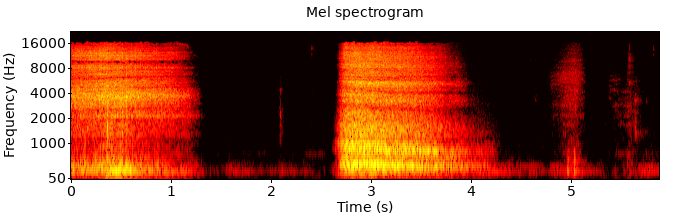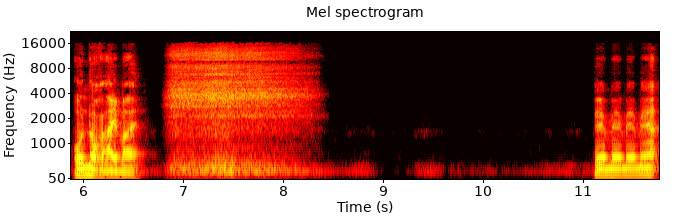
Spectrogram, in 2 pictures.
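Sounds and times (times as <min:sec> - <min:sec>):
deep breathing in through nose and out through mouth during a guided exercise: 0:00.0 - 0:01.3, 0:02.6 - 0:04.3, 0:06.8 - 0:09.4
speech: 0:05.9 - 0:07.0, 0:11.1 - 0:11.7.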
